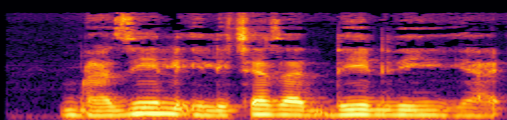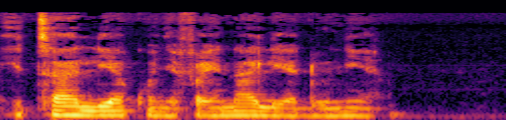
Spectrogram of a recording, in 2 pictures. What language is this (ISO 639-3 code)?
swa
